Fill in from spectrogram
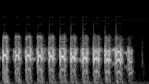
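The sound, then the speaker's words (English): A man imitates a kookaburra call: a rapid, steady run of about a dozen loud, harsh cackling bursts that stops abruptly, followed by a brief catch of breath. “The man wants to do a kookaburra.”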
